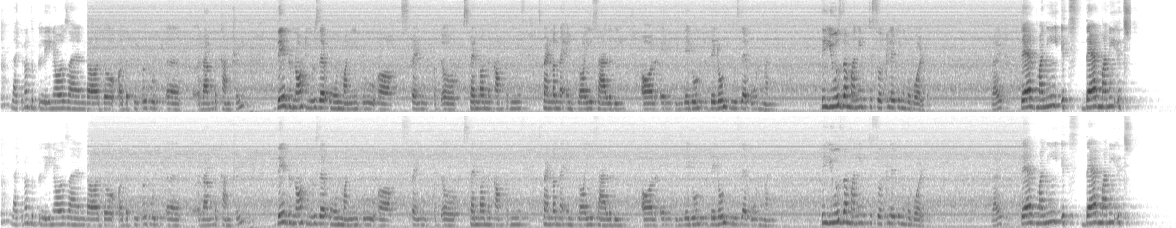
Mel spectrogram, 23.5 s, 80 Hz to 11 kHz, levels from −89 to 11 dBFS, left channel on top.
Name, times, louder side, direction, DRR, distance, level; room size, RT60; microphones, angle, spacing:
voice 1, 0.0-5.3 5.5-15.5 16.4-18.6 19.8-22.6, left 5 dB, 80° left, 0.7 m, -30 dB
Domestic sounds home sounds, 1.7-20.5, left 4 dB, 55° left, 3.7 m, -45 dB
28.0 x 10.5 x 8.7 m
head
